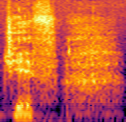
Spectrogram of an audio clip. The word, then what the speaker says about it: GIF: even the guy who invented the file format pronounces it jif but as mike tango charlie says don't even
